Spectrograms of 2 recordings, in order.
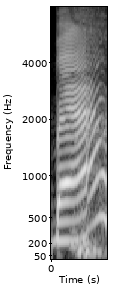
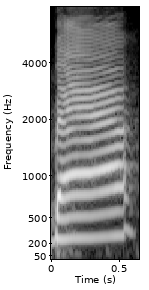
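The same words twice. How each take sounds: First: The pitch rises across the syllable. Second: The pitch stays level across the syllable. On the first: "but you can say it up" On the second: "And then neutral, you can say it bah"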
